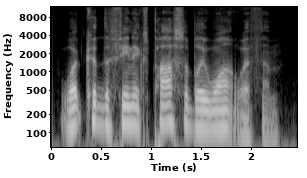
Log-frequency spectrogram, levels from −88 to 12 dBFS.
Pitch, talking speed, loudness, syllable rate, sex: 115 Hz, 195 wpm, -17 LUFS, 5.1 syllables/s, male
